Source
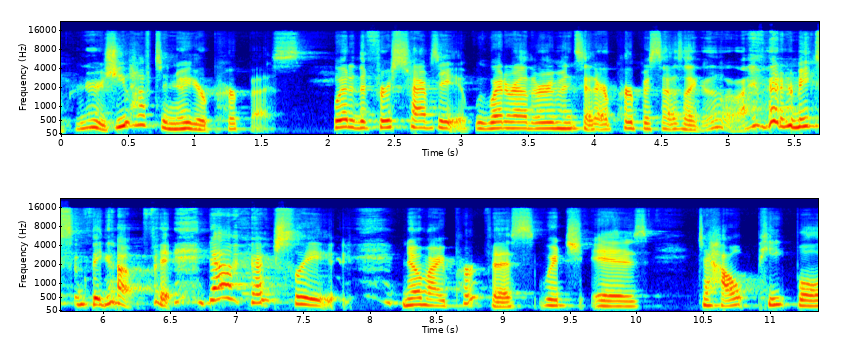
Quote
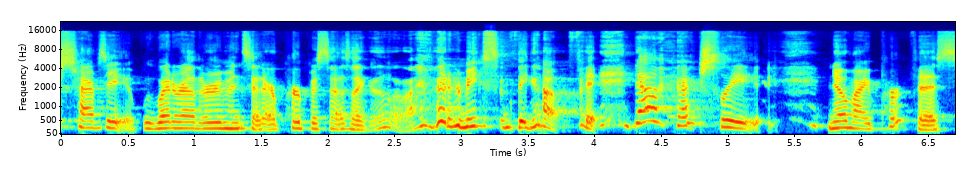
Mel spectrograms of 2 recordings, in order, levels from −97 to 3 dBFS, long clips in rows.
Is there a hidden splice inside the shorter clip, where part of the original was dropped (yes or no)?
no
